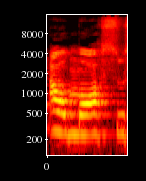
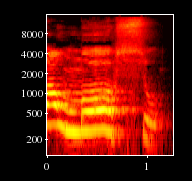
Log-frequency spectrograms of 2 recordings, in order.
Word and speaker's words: almoço: Eu almoço cedo, com o aberto, almoço cedo, e o almoço com o O aí fechado, que está no sentido de substantivo.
